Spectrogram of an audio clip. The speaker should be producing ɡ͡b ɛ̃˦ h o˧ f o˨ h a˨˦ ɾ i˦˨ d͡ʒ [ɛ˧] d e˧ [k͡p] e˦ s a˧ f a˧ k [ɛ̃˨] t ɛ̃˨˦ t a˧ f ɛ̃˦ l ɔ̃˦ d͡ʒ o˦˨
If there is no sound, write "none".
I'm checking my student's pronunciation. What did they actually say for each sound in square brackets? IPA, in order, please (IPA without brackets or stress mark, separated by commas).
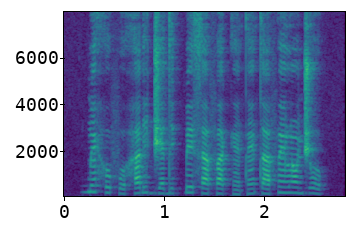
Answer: ɛ˧, k͡p, ɛ̃˨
